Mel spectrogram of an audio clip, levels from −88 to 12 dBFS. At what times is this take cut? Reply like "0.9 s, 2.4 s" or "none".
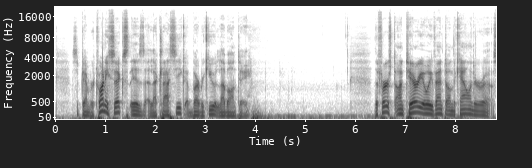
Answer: none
